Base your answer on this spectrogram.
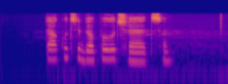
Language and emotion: Russian, neutral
